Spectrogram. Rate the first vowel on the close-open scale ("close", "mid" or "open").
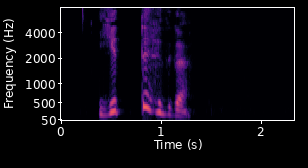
mid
